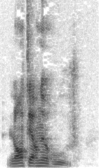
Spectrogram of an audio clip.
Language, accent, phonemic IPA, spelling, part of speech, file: French, France, /lɑ̃.tɛʁ.n(ə) ʁuʒ/, lanterne rouge, noun, LL-Q150 (fra)-lanterne rouge.wav
- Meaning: 1. red lantern 2. red lantern at the rear of a train 3. Lanterne rouge, the competitor in last place in a competition; the person or entity at the bottom of a ranking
